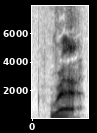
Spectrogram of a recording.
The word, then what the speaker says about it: rare: Whereas, like what I'm doing is it seems lazy, rare.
